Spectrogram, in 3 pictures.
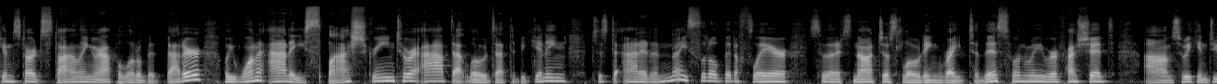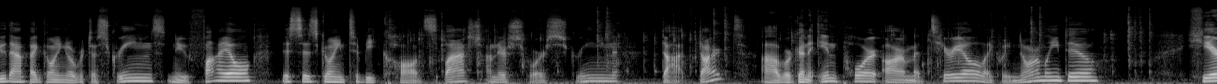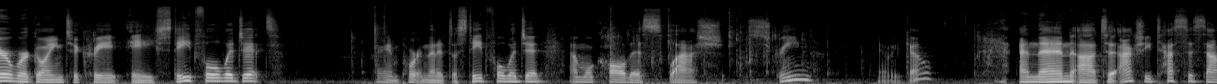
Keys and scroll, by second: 15.9-22.5 typing, 22.5 Return, 23.2 End, 23.5 Return, 25.2 s, 25.6 t, 27.9 Down, 28.1 Return, 30.2-32.9 typing, 33.3 Escape, 34.4 ctrl+s.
